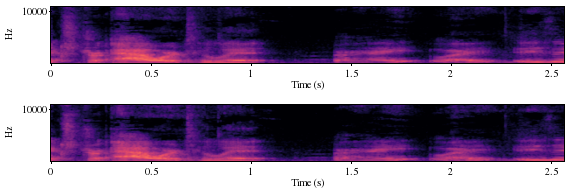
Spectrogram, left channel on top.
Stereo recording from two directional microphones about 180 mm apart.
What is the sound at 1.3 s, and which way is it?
Speech, 15° right (ahead or behind).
